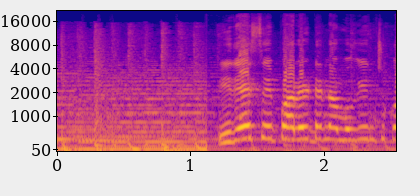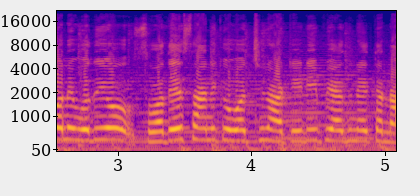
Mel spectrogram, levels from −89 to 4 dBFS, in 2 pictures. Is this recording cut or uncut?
cut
